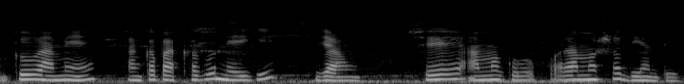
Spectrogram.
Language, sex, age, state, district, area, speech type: Odia, female, 30-45, Odisha, Cuttack, urban, spontaneous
